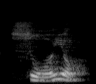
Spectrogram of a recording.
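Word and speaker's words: 所以: Suoyo. Suoyo. Karena suo sama yo sama-sama nada tiga, sehingga suo-nya berubah jadi nada dua.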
